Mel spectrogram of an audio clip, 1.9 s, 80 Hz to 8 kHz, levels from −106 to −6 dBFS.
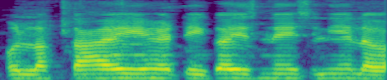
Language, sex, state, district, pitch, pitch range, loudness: Hindi, male, Uttar Pradesh, Jyotiba Phule Nagar, 160 Hz, 155-165 Hz, -17 LUFS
